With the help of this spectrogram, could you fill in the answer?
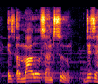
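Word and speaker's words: Amado Sanzu: last name so a model's full name is amaro sansu this is how you pronounce it for americans and for the japanese you would say sansu amaro and is derived from the mythological river the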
